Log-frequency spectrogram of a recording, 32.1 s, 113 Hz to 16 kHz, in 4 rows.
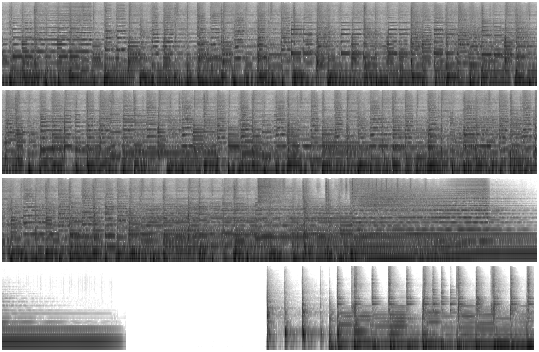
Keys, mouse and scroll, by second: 0.6 ctrl+click, 1.4 click, 3.1 click, 4.2 click, 4.9 click, 6.0 click, 6.4 middle click, 7.6 click, 11.0 click, 13.1 click, 15.1 KP_Add, 15.8 click, 17.1-18.1 drag, 19.5 click, 21.2 click, 23.3 click, 28.9 shift+click, 30.6 shift+click.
